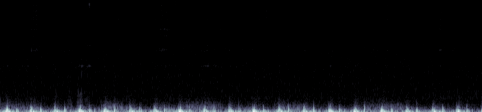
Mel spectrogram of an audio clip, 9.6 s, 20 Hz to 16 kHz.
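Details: Own heart after a run with heavy breathing: fast, regular low thumping heartbeat about 120 per minute with breathing swells underneath; raised heart rate after exercise.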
